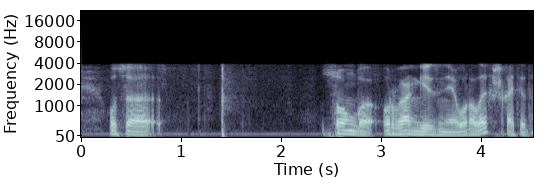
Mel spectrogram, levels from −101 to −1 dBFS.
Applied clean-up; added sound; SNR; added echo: none; none; none; none.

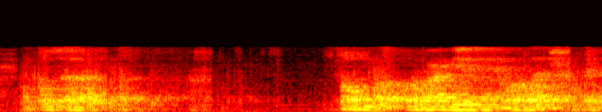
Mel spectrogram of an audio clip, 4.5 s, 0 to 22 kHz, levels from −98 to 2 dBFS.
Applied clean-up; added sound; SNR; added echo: neural separator model SepFormer DNS4.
